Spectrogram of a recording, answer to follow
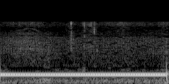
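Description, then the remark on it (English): A telephone call being placed to a person who sent a text, to confirm their story: a single steady electronic line tone holds at even loudness for under two seconds, then cuts off. No one speaks. “every once in a while you get a text, and you're like, we have to phone this person and confirm if this really happened.”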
